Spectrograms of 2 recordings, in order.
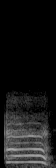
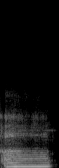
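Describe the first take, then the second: First: The shout is at a high pitch. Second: The shout is at a low pitch. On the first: A small baby is shouting. "the baby shouted like ah. ... Because it has high pitch" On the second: A large adult is shouting. "Like the daddy bear, he shout like ah"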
